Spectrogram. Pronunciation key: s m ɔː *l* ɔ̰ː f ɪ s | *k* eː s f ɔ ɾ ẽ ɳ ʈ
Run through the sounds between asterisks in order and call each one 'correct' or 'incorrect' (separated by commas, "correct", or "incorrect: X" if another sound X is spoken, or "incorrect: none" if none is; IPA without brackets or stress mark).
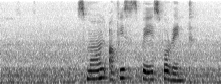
correct, incorrect: p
